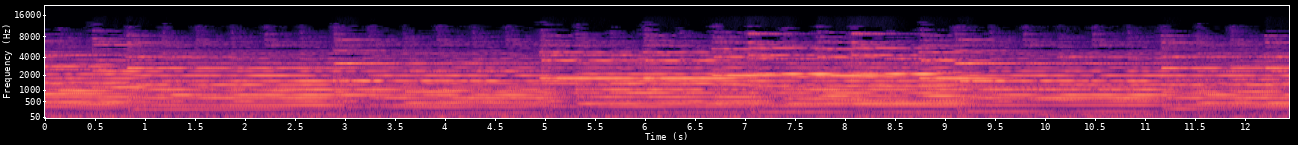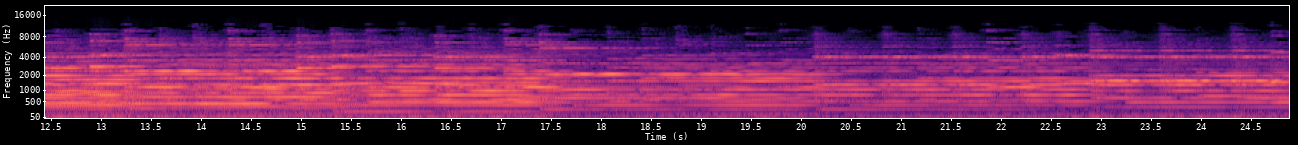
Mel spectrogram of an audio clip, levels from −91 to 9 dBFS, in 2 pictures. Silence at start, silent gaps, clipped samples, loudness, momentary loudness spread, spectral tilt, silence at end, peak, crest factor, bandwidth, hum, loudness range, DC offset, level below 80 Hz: 0 s; none; under 0.1%; -16 LUFS; 11 LU; -1.5 dB/octave; 0 s; -2 dBFS; 16 dB; 12.5 kHz; none; 11 LU; under 0.1%; -44 dBFS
